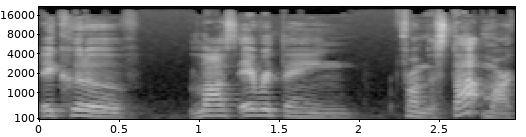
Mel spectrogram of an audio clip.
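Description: A woman's fairly low voice with vocal fry and an American accent, on a very clean recording with a silent background. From US South, Augusta, Georgia. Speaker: financial services founder. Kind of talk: casual interview chat.

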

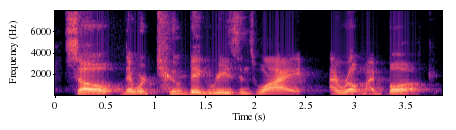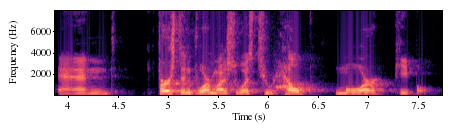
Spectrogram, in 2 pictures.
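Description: Speaking with an American accent, a man keeps a very slow pace. His medium pitch has ordinary variation. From US, Philadelphia. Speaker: executive coach and author. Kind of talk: interview.

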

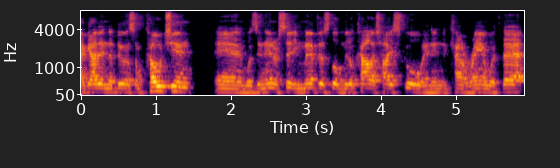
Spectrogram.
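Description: A man with a Southern US accent and a fairly high pitch. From Arkansas, US South. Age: 30s. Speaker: strength coach. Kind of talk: casual interview chat.

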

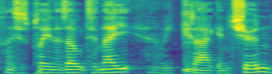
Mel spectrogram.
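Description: Upbeat and cheerful, a man with a Scottish accent talks at a moderate pace and a medium pitch. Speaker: radio host. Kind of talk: radio DJ patter. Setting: studio. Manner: upbeat, chatty, cheerful.

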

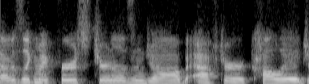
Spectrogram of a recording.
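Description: A woman with an Upper Midwest accent, talking at a fairly quick pace in a fairly even intonation. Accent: Upper Midwest American. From northwestern Wisconsin, small town. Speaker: freelance writer and podcast critic. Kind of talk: casual interview.

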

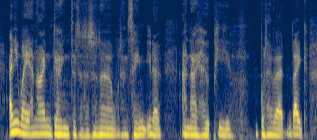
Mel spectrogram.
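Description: A woman with an English accent and a very deep, low pitch speaks at a very fast pace on a very clean recording with a silent background. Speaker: actor. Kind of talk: casual chat.

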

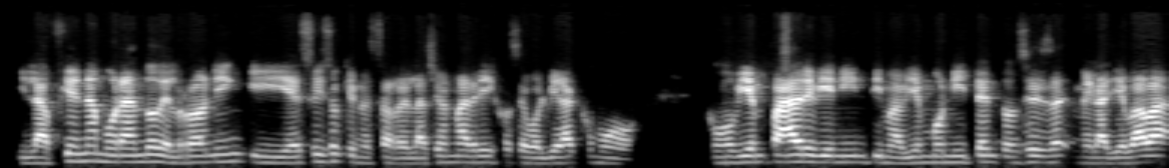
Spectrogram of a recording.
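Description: Speaking at a very fast pace, a man keeps a fairly high pitch in a monotone, flat delivery. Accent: Mexican. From Mexico, Xalapa, Veracruz. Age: 30s. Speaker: content creator. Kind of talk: casual interview.

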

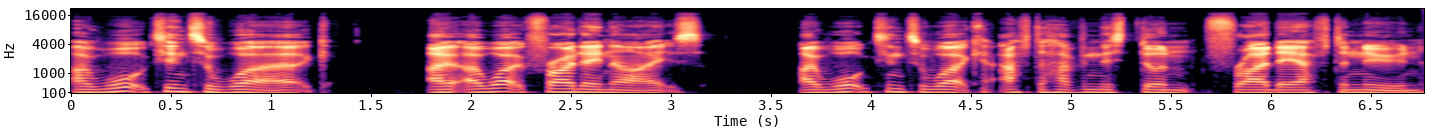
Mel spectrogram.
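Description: With an English accent, a man talks at a moderate pace, medium pitch and very even loudness, his intonation fairly even, on a very clean recording with a silent background. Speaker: podcast co-host. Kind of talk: casual chat. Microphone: new mic he struggled to make sound good.

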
